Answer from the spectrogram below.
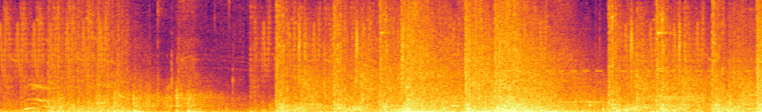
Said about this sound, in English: And I keep shooting posts and pillars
